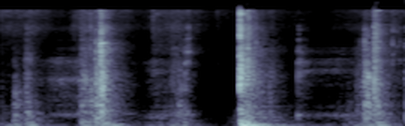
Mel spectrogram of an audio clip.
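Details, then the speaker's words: Repaired house main door lock closing: soft handling sounds, then one solid clunk as the latch seats and the handle lifts; works freely without binding, though the handles are still wobbly; normal operation. "So, if we were to close it, voila. That's the way it should close. You should hear that nice clunk."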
